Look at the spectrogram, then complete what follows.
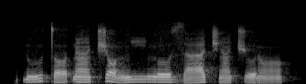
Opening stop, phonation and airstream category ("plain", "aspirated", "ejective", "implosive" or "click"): implosive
